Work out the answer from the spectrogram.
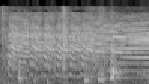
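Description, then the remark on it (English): A loud, sustained air horn blares without pause for about two seconds, its harsh, buzzy tone wavering slightly in pitch. No one speaks. “Klaxon. Or air horn.”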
